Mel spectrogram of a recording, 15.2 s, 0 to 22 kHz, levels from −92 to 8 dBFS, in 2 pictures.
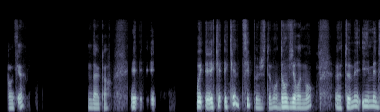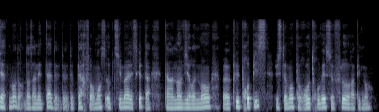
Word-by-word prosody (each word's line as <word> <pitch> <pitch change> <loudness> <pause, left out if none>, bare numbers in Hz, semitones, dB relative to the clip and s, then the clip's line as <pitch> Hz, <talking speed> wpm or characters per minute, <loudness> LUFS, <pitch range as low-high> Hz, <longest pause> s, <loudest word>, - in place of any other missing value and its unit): OK. 110 -1 -2 1.3
D'accord 110 -2 -4 0.4
et - - +4 0.2
et - - -4 0.8
oui 140 -1 +8
et 120 +2 +7
quel 130 - -1
et 130 - +4
quel 210 +7 +3
type, 175 -3 -4
heu, 120 - -1
justement, 110 +4 -4
d'environnement, 125 +1 +5 0.4
heu, 110 -1 0
te 110 +4 +2
met 145 +5 +4
immédiatement 145 -2 +1
dans 140 - -7
dans 110 0 -5
un 110 - -3
état 110 +5 -1
de - - -7
de - - -8
de 105 - -8
performance 115 +1 -3
optimale? 120 +1 -1
Est-ce 115 - -8
que - - +1
tu 130 - -3
as - - -3 0.3
tu - - -3
as - - +1
un 110 0 -1
environnement, 115 +3 +1 0.3
heu, 105 - 0
plus 135 +6 +2
propice, 140 +3 +1 0.2
justement, 115 +2 0
pour 105 -5 -5
retrouver 120 +2 +2
ce 105 - -5
flow 110 +1 +1
rapidement? 105 +1 -8
115 Hz, 170 wpm, -24 LUFS, 110-130 Hz, 1.3 s, oui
